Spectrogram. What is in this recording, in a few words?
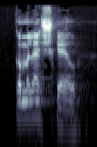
sorry, Irish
